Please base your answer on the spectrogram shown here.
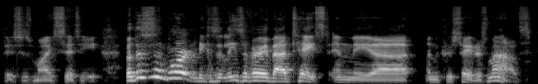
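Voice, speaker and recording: Bright-voiced jokey history-podcast man. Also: on the high side, very animated, fast. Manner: rambling and jokey, with filler and restarts. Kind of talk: casual joking history chat.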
